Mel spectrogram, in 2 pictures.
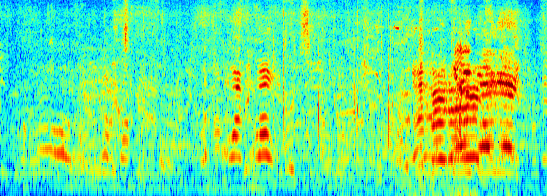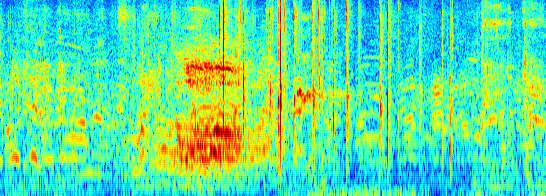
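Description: Young men shout to one another across an open field.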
